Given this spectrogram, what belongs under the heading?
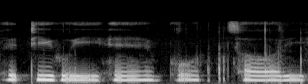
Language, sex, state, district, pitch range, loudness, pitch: Hindi, female, Delhi, New Delhi, 195-210 Hz, -14 LUFS, 200 Hz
